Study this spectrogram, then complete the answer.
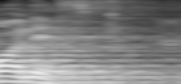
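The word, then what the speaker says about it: honest: पर क्या आया है ऑनेस्ट ऑनेस्ट जो कि इसमें एच साइलेंट है और इसका उच्चारण जो है आ से हो रहा है और आ क्या होता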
